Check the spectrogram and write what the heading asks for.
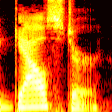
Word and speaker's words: Gouster: It's going to be called The Gouster. I believe that's how you say it. G-O-U-S-T-E-R.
